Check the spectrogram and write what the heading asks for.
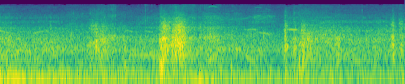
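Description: A few soft footsteps on loose arena sand, over a low steady hum.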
